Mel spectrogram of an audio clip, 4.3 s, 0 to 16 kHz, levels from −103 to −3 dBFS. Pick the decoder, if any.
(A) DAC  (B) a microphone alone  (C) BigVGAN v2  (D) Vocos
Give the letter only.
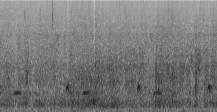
B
